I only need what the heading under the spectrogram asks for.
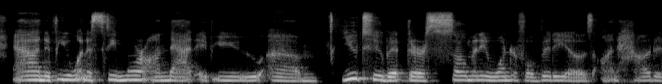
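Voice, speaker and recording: Delivery is at a moderate pace, with hardly any pauses and fairly even intonation. Noticeable background noise is present. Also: woman. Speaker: agricultural education presenter. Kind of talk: conference presentation.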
